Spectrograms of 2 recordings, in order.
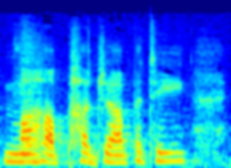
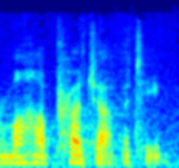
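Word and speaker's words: Mahāpajāpatī: And you'll hear me say her name both in Pali, the Mahapajapati, and sometimes in Sanskrit with the R in there, Mahapajapati.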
